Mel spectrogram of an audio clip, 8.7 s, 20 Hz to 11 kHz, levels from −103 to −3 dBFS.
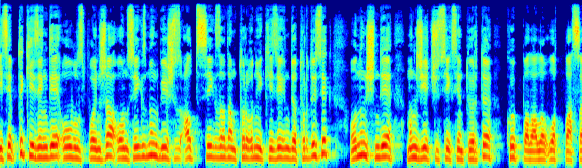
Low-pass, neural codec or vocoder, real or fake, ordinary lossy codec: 9.9 kHz; none; real; none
